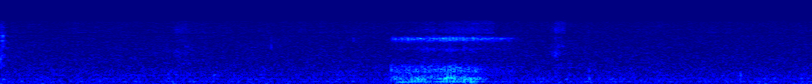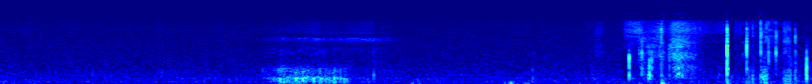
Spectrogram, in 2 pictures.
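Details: Two loud rattling snoring breaths about five seconds apart from a dog, then brief rustling noise at the end; dog snoring.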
